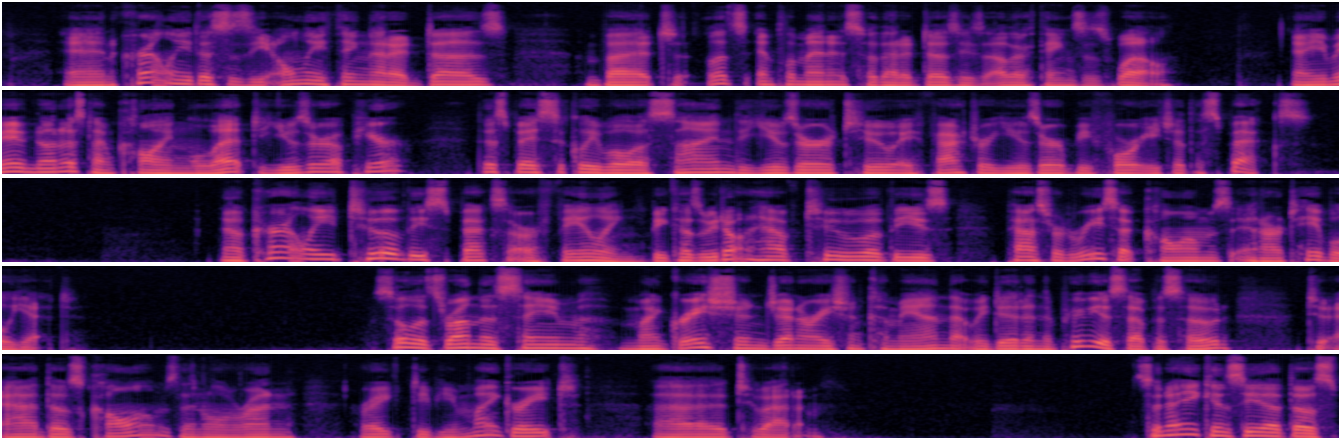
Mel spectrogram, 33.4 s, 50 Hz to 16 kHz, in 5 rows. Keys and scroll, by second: 13.5 super+s, 21.4 super+v.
